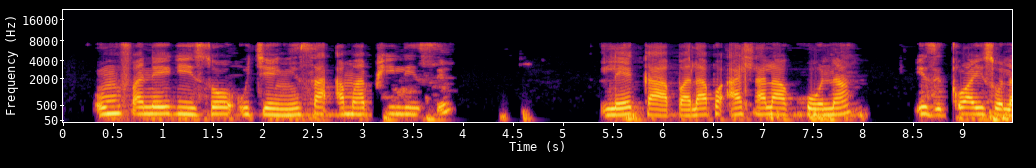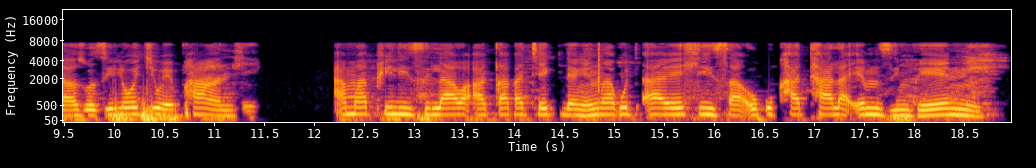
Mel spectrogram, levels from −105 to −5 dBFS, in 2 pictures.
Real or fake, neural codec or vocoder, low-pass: real; none; 7.2 kHz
